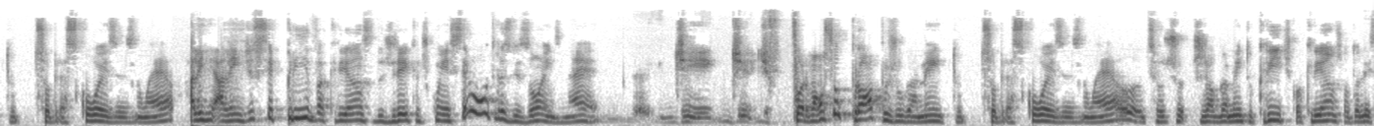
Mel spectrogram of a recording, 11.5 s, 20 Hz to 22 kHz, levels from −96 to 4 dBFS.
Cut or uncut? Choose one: cut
